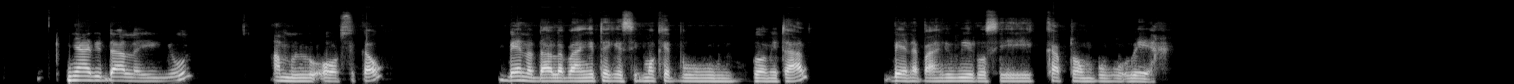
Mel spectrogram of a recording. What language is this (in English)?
Wolof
